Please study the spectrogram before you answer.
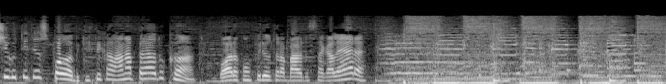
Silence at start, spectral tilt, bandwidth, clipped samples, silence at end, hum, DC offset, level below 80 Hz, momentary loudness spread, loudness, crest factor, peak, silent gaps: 0 s; -5 dB/octave; 10.5 kHz; under 0.1%; 0 s; none; under 0.1%; -18 dBFS; 5 LU; -13 LUFS; 12 dB; 0 dBFS; none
